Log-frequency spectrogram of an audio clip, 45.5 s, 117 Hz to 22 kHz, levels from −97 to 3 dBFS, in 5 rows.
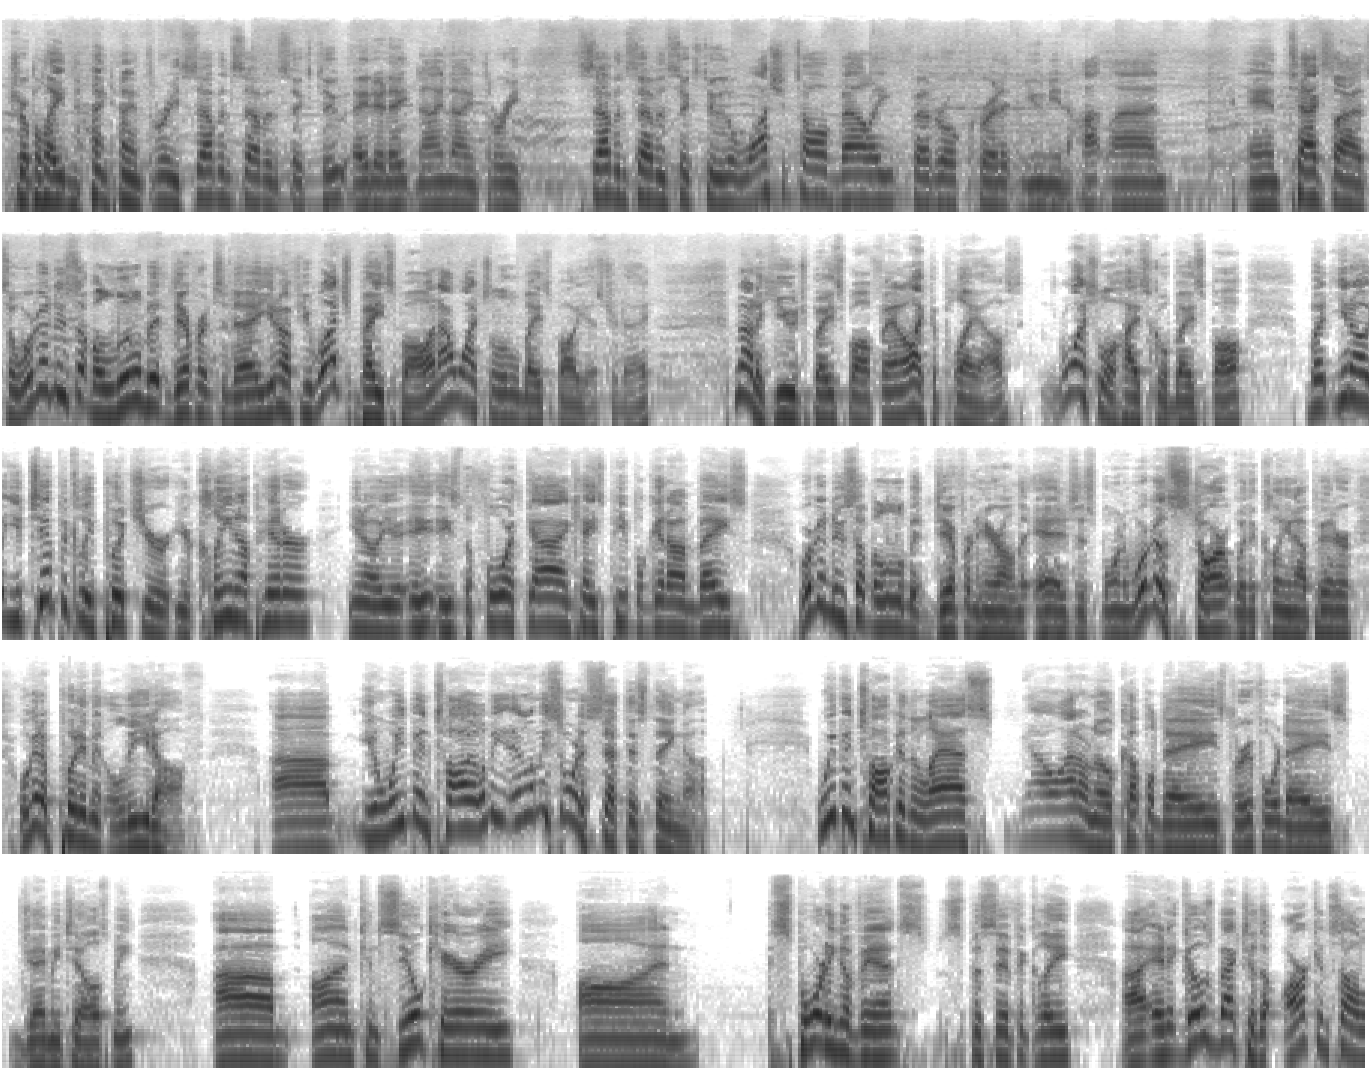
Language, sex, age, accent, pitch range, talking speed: English, male, 40-59, American, 120-160 Hz, 205 wpm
